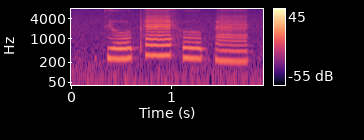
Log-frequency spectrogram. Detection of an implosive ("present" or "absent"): absent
